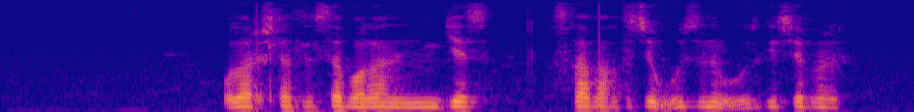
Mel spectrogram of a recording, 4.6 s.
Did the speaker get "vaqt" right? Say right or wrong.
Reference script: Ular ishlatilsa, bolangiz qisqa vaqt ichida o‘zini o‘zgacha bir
right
